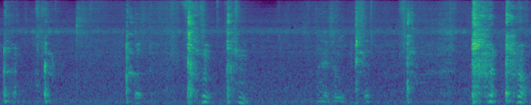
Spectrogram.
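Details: An adult gives a run of short, repeated acted coughs with brief voiced throat sounds between them.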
